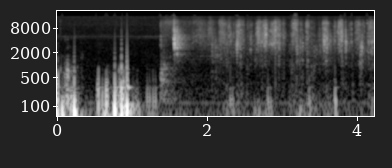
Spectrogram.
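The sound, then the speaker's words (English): Paper rustling, made to imitate a noise heard on a paper mountain: a few soft low thumps open, then a continuous crinkly, papery rustle of fluctuating loudness fills the rest. “And as they were going, they heard little rustling sounds like this.”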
